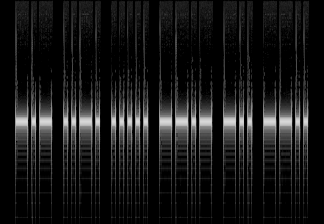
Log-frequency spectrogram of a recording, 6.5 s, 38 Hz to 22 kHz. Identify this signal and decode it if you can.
Morse code, heard as a keyed tone, about 15 wpm, 700 Hz. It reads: KF5QDZ
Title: USA Call Signs - 6 Characters - 8x Character Spacing - 15wpm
